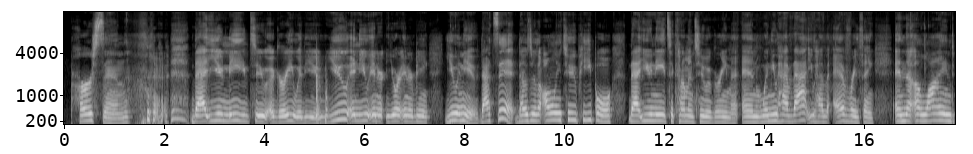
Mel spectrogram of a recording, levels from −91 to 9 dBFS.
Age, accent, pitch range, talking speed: 30-49, American, 175-210 Hz, 150 wpm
